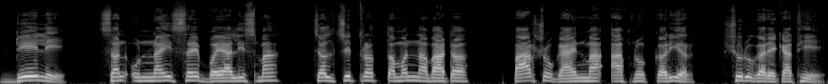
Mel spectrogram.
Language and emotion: Nepali, neutral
